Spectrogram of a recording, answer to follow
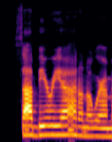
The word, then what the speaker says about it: Siberia: thank you I keep um I keep um pronouncing this thing wrong let me see am I do I got it in Serbia Siberia I don't know where I'm at okay yeah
